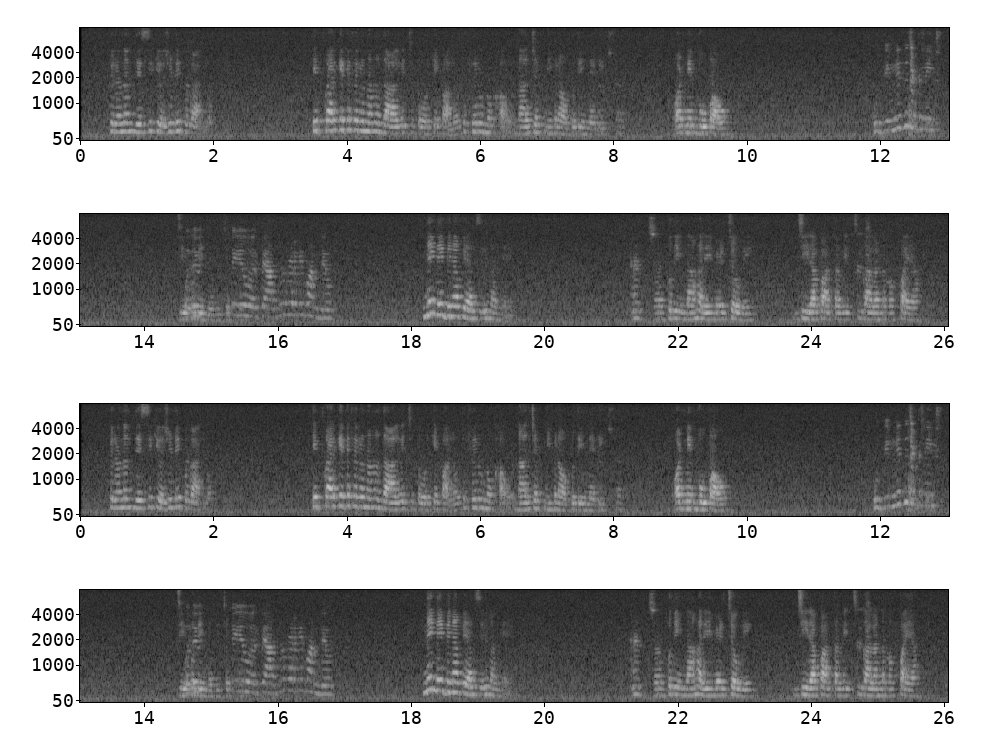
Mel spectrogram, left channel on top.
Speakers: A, on the right; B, in the centre.
A: ਫੇਰ ਉਹਨਾਂ ਨੂੰ ਦੇਸੀ ਘਿਓ ਚ ਡਿਪ
B: ਹਾਂਜੀ
A: ਕਰ ਲੋ। ਡਿਪ ਕਰਕੇ ਤੇ ਫਿਰ ਉਹਨਾਂ ਨੂੰ ਦਾਲ ਵਿੱਚ ਤੋੜ ਕੇ ਪਾ ਲੋ ਫਿਰ ਉਹਨੂੰ ਖਾਓ ਨਾਲ ਚਟ ਨੀ ਬਣਾਓ। ਪੁਦੀਨੇ ਦੀ,
B: ਅੱਛਾ
A: ਔਰ ਨਿੰਬੂ ਪਾਓ
B: ਪੁਦੀਨੇ ਦੀ
A: ਹਾਂਜੀ-ਹਾਂਜੀ
B: ਚਟਨੀ ਚ, ਉਹਦੇ
A: ਪੁਦੀਨੇ
B: ਵਿੱਚ
A: ਦੀ ਚਟਨੀ
B: ਹੋਰ ਪਿਆਜ ਵਗੈਰਾ ਵੀ ਪਾਦੇ ਔ।
A: ਨਹੀਂ-ਨਹੀਂ ਬਿਨਾਂ ਪਿਆਜ ਦੇ ਬਨਾਨੇ ਆਂ।
B: ਅੱਛਾ,
A: ਪੁਦੀਨਾ, ਹਰੀ ਮਿਰਚ ਹੋ ਗਈ ਜੀਰਾ ਪਾ ਤਾ ਵਿੱਚ ਕਾਲਾ
B: ਜੀ
A: ਨਮਕ ਪਾਇਆ।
